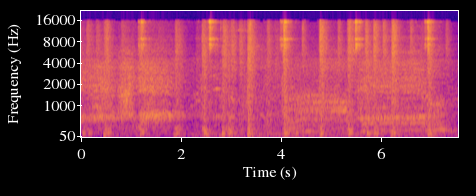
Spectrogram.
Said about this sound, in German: Menschengruppen, die Kabamaki-Bu singen. Ein Revolutionslied, dessen Titel so viel bedeutet wie Bis zum Ende der Welt.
